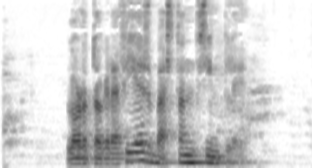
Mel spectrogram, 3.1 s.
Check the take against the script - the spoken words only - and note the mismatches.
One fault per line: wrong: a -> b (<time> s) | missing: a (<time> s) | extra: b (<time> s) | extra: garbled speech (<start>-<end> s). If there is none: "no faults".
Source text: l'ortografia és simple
extra: bastant (1.6 s)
